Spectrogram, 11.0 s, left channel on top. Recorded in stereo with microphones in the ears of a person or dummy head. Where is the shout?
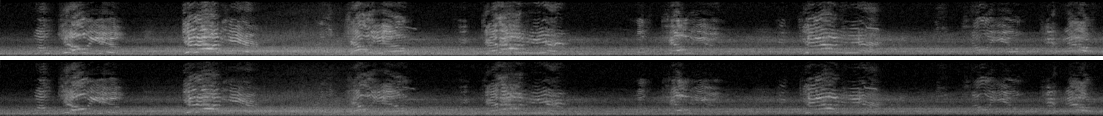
20° left (ahead or behind), 1.1 m; by 11.0 s 60° left (ahead or behind), 5.5 m.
